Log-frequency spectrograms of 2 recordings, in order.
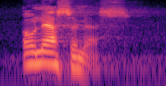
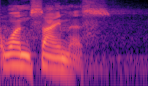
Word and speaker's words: Onesimus: Philemon had a slave, Onesimus. It's not one Simus. You have to put the right emphasis in the right syllable. It's Onesimus.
